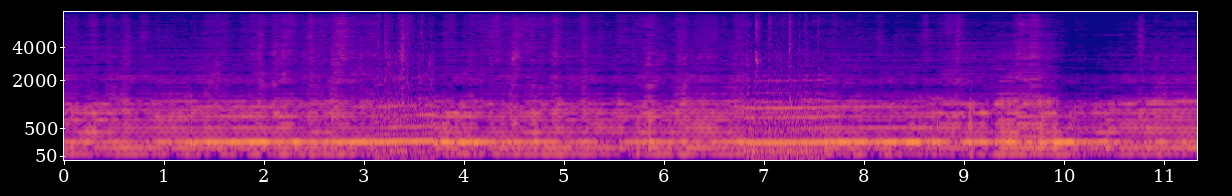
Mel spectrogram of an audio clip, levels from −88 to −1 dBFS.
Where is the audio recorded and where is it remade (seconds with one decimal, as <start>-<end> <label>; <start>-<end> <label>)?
0.0-3.1 remade; 3.1-3.7 recorded; 3.7-6.8 remade; 6.8-7.6 recorded; 7.6-11.3 remade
